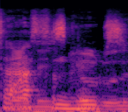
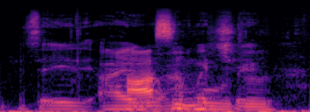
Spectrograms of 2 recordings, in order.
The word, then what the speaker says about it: Hasenhüttl: They're picking up since Hasenhüttl's come in. An average of 1.5 points per game. – Actually, you speak of average of 1.5 points per game. – Now that I think since Hasenhüttl has come in, we've mentioned him 100% of the podcast.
